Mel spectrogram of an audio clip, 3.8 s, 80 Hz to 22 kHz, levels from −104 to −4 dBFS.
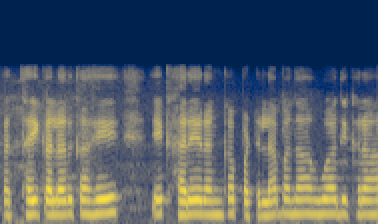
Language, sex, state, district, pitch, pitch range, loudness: Hindi, female, Madhya Pradesh, Bhopal, 215 Hz, 210-220 Hz, -17 LUFS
